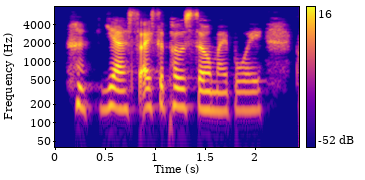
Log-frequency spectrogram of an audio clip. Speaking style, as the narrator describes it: Grandfather said with a brief chuckle

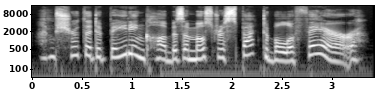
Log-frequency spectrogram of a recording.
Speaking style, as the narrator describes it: pleaded Anne

